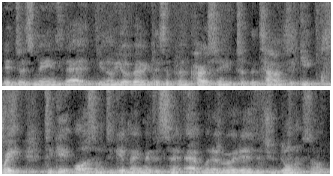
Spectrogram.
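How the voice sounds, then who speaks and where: A man with a very deep voice chats in a laid-back way on a podcast, padding his talk with fillers. An echoey room carries him, with clear noise behind. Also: flat delivery, fairly quick, hardly any pauses. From the Bronx, New York. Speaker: podcast co-host. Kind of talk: casual motivational chat.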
